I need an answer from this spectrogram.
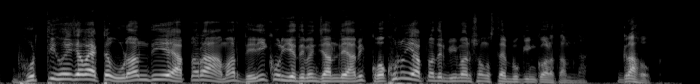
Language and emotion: Bengali, disgusted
